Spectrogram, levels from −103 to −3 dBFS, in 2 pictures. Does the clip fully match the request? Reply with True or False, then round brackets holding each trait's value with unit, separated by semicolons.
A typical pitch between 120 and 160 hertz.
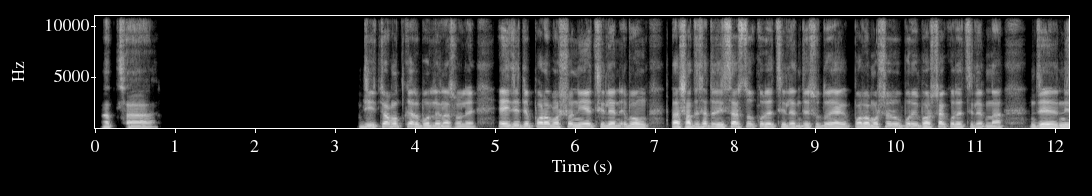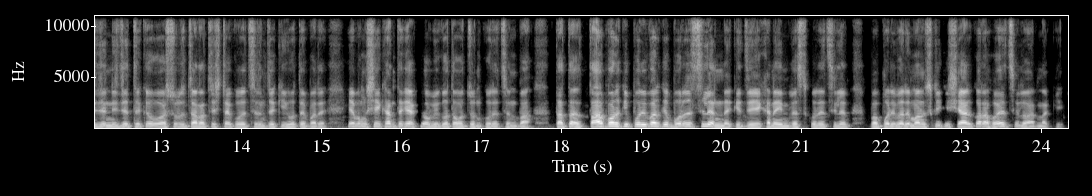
True (140 Hz)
